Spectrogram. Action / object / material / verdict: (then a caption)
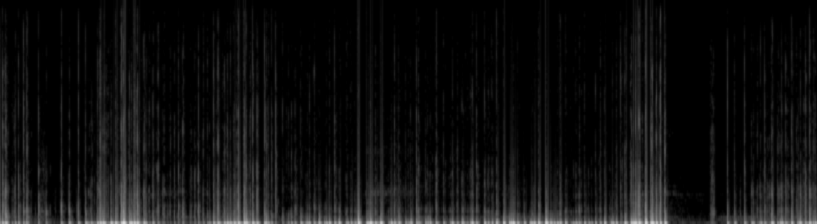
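tap / plastic food container with lid / plastic / none. An empty, hollow, clear plastic food container with its lid on is held in both hands and tapped with fingertips and nails. Rapid, dense bursts of short, dull taps with a low, thumpy body come in waves, with little ring after each tap. The tapping pauses briefly near the end, then resumes.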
